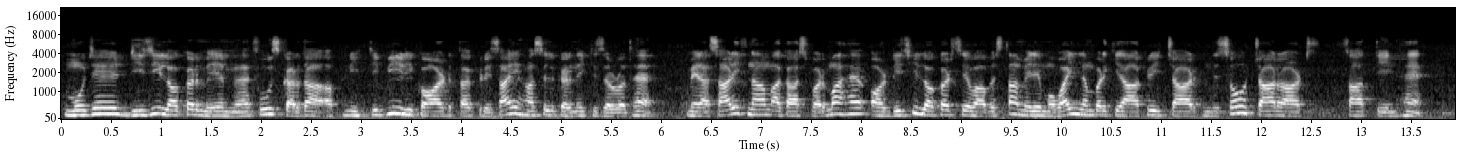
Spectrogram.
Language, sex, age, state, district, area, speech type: Urdu, male, 18-30, Bihar, Darbhanga, rural, read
